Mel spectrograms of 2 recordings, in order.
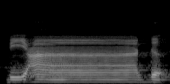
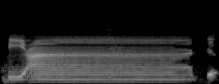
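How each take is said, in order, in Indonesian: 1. Vokal panjang ditahan selama empat harakat. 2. Vokal panjang ditahan selama enam harakat. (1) "Kalau misalkan empat harokat" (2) "Kalau enam harokat"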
